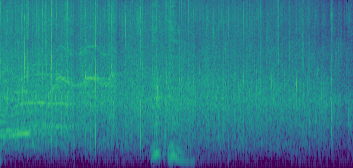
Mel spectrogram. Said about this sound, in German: und ich finde, der hat noch einmal einen riesengroßen Applaus verdient. Danke für den tollen Vortrag.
